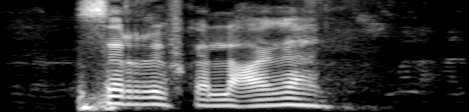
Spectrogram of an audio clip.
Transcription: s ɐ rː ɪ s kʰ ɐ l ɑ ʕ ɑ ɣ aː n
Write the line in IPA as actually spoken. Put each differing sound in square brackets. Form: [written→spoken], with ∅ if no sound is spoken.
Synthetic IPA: s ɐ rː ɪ [s→f] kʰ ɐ l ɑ ʕ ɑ ɣ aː n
